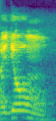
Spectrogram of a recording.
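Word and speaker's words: 四: นะ ครับ ซัง ซัง 4 นี่ อ่าน ว่า ชิ หรือ อ่าน ว่า โย่ง ก็ ได้ นะ ครับ ชิ หรือ อ่าน ว่า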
